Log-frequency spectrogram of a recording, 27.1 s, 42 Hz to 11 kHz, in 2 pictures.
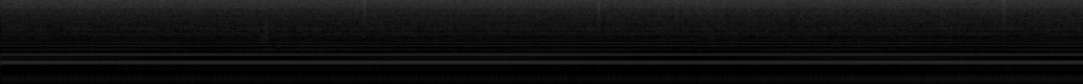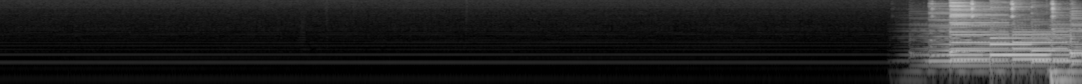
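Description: Near silence with a faint steady electrical hum for most of the time. About 25 seconds in, guitar theme music starts suddenly and loudly.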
